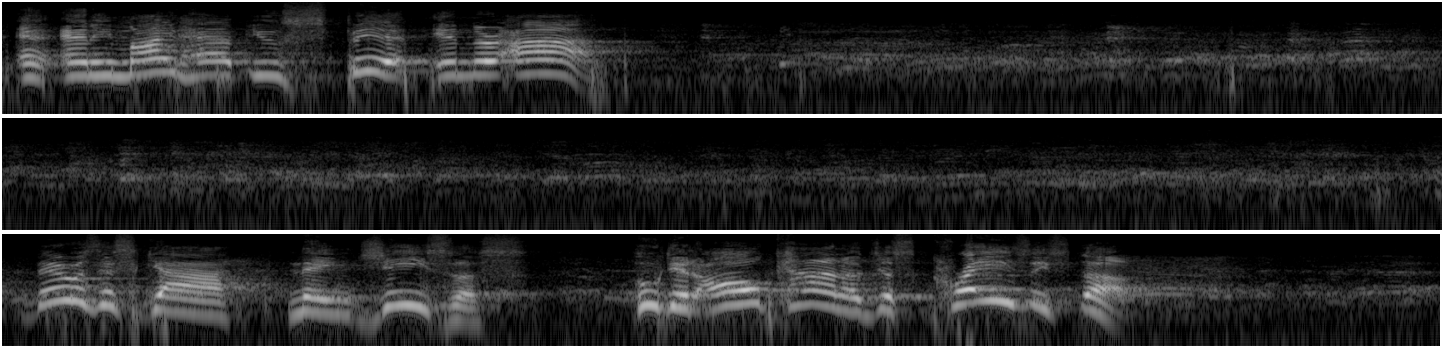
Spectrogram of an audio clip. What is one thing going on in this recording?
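A man speaks with animation into a microphone, pausing for long stretches.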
